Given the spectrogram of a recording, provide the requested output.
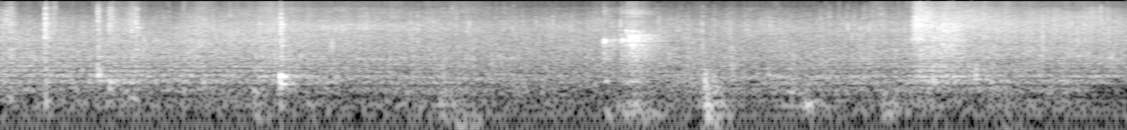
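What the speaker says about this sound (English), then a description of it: "I'm just going to put that into our bean and olive oil mixture" Drained whole wheat pasta and greens tossed into a bean and olive oil mixture in a pan, with a low steady sizzle and scattered soft stirring scrapes and clinks throughout, fairly quiet and with no talking.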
